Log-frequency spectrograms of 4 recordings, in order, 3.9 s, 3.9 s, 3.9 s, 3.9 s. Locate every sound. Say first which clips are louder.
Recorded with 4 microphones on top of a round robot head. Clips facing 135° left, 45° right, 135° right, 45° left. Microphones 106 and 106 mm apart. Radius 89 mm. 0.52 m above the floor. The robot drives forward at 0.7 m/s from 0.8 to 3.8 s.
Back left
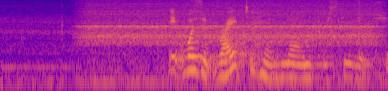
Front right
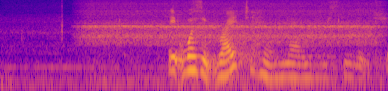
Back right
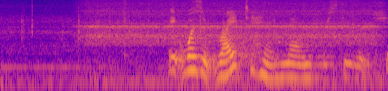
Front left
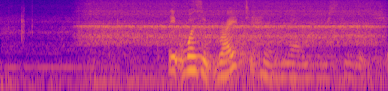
1.7 s a woman speaking: front right 7 dB, front left 1 dB; 25° right, 0.8 m; by 3.9 s 170° right, 1.2 m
